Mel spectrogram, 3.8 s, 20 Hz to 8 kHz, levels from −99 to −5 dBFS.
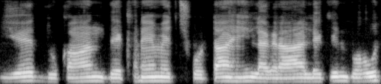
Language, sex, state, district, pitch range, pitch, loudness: Hindi, male, Bihar, Gaya, 125-140 Hz, 135 Hz, -19 LUFS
